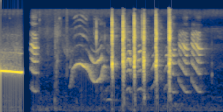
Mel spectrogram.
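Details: Pet parrot indoors gives a short level whistle, then a rising and falling warble, followed by rapid harsh squeaky notes repeated several times in quick succession.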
